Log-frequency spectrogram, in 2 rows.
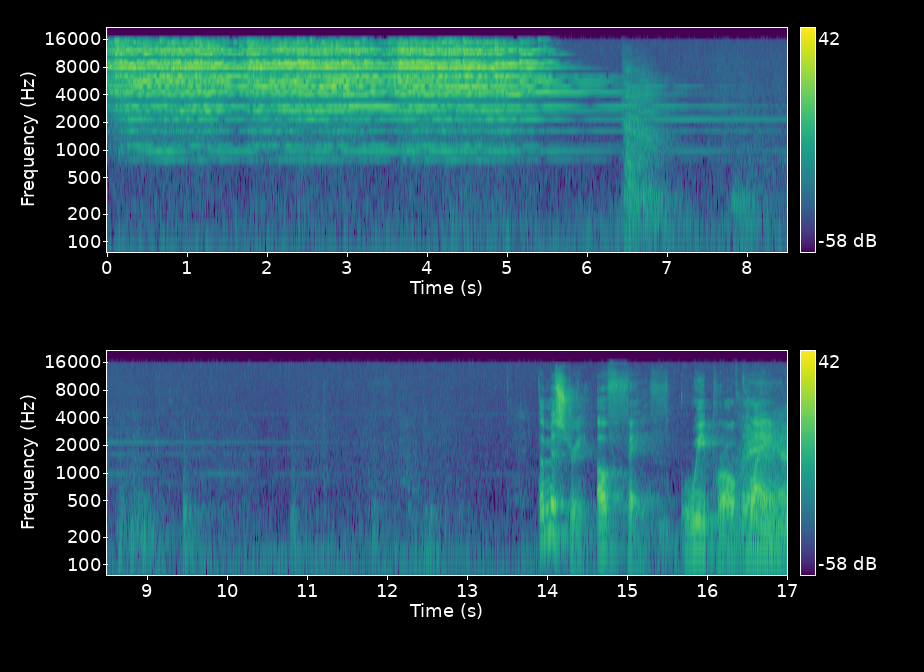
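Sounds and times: altar bells jingling: 0:00.0 - 0:11.2
soft rustling: 0:07.8 - 0:13.2.

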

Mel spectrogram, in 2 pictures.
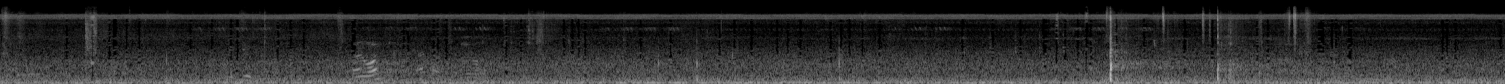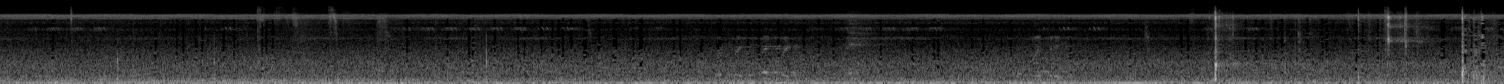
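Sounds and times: tennis ball bouncing on court: 0:10.6 - 0:13.1, 0:27.1 - 0:30.0
tennis ball struck by racket: 0:11.0 - 0:12.5, 0:27.1 - 0:27.6, 0:28.6 - 0:30.0.

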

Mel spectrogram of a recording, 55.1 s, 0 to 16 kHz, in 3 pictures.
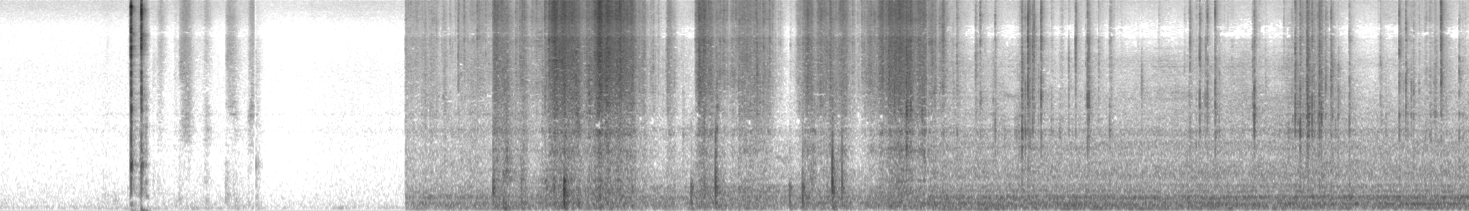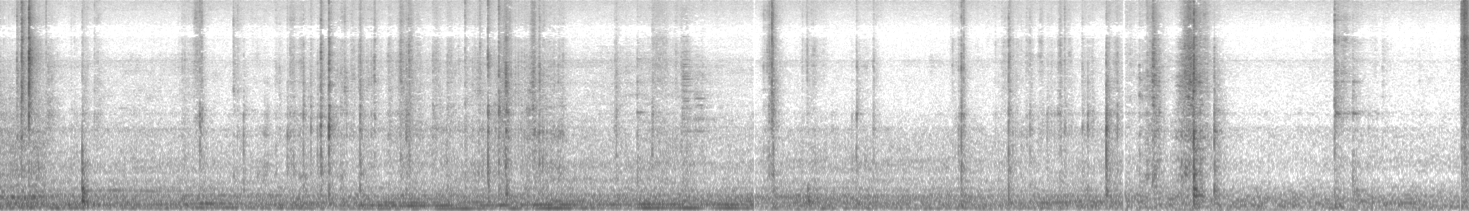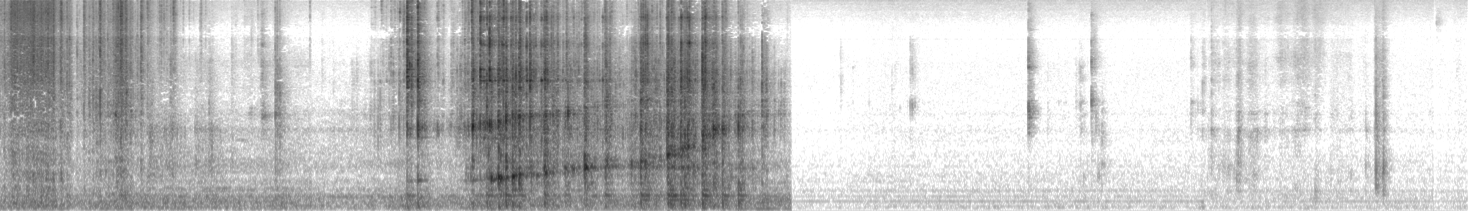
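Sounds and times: paper packaging rustling: 0:05.1 - 0:14.0, 0:20.9 - 0:25.6, 0:36.6 - 0:40.4.

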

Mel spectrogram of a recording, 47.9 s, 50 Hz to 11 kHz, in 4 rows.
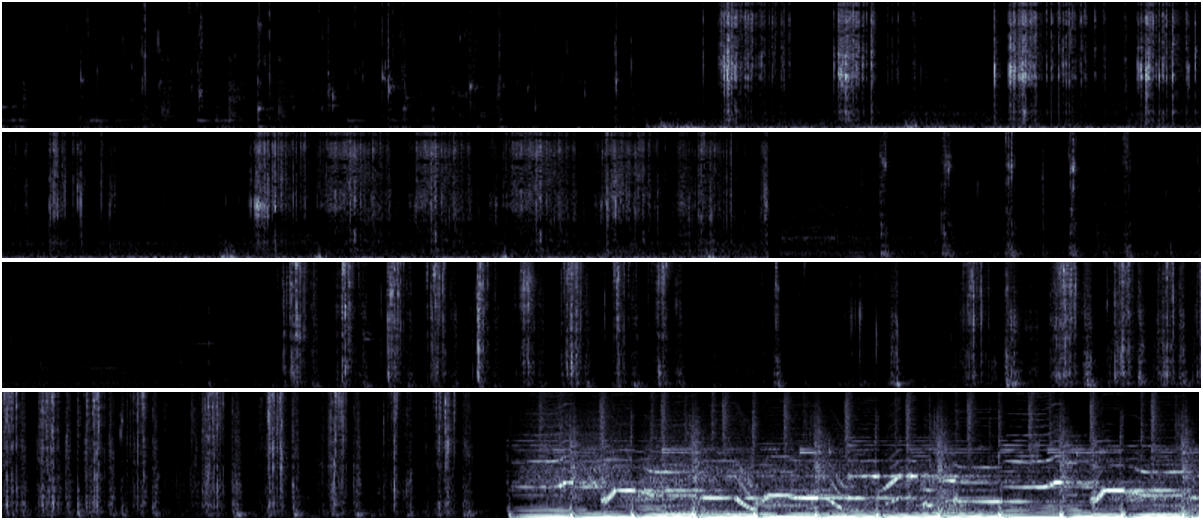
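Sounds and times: slime crackling and popping: 0:07.0 - 0:19.7, 0:20.8 - 0:24.2, 0:26.6 - 0:40.8.

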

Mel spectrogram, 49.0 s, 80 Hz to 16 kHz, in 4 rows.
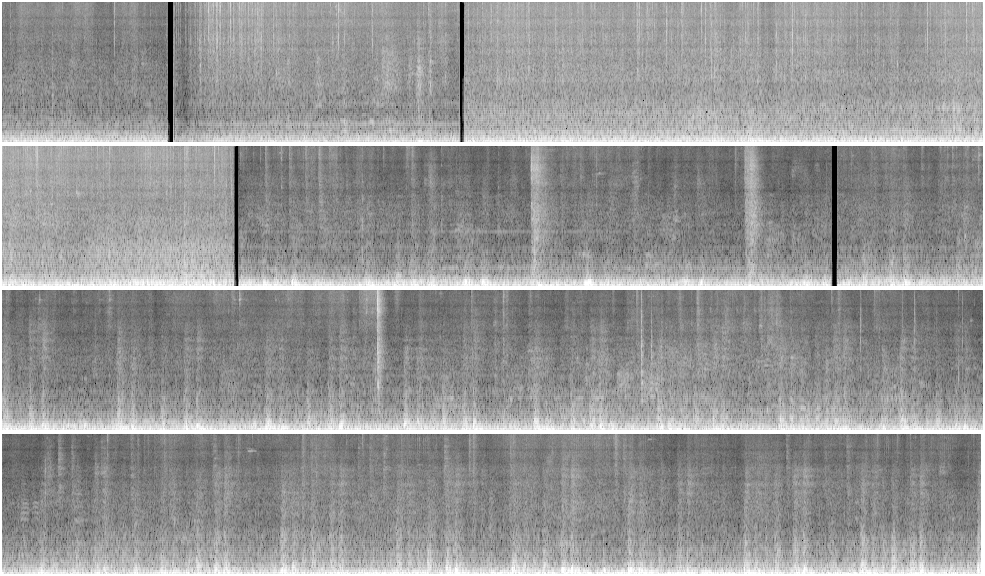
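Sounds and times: train running gear rumble: 0:00.0 - 0:49.0
wheels clicking over rail joints: 0:02.2 - 0:15.2.

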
